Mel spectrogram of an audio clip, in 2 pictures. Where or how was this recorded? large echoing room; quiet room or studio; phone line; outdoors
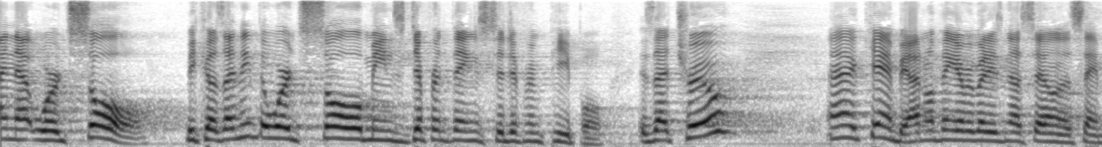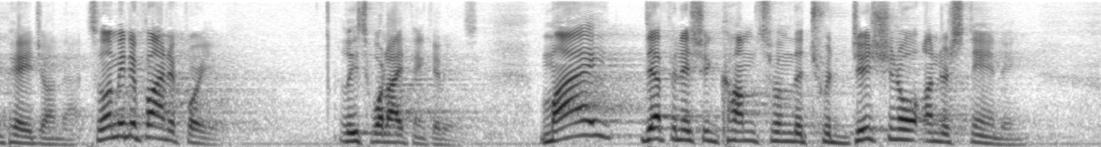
large echoing room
